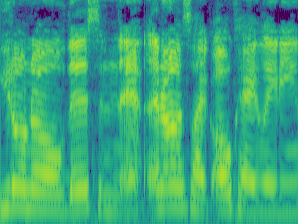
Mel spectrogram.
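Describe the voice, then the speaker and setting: A woman speaks loudly. Her pitch is high. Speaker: former caregiver, vlogger. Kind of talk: storytime monologue. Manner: animated.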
